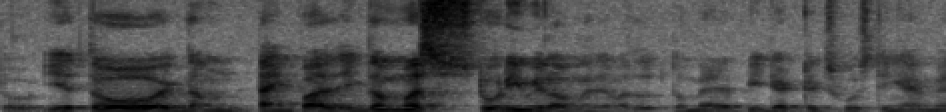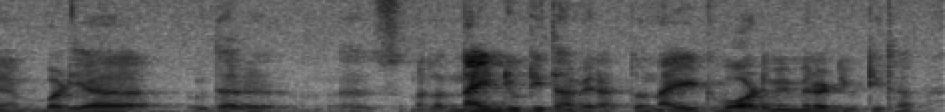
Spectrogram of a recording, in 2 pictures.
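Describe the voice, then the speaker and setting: A man's voice: low-pitched, fairly quick, hardly any pauses, mellow, a little hiss or hum. A young man in his twenties, a podcast guest telling stories in casual chat, acting out the voices in his dialogue and laughing often. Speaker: podcast guest, medical intern. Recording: echoey room.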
